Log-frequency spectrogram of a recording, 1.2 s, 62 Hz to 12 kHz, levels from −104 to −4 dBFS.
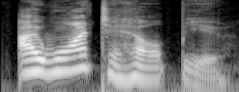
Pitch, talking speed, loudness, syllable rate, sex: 170 Hz, 250 wpm, -18 LUFS, 5.0 syllables/s, female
